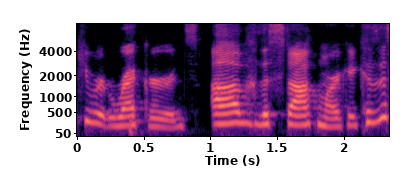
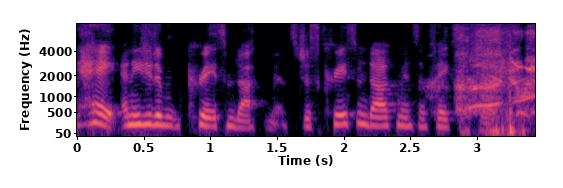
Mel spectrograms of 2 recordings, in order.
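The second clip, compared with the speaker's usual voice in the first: conspiratorial hush; 5 semitones lower, 7 dB quieter, faster than usual. Retold or imitated. Bernie instructs aide to fake.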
